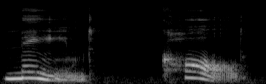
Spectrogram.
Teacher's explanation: In other words, it's also silent, but instead of pronouncing the d as a t, we pronounce it as a d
